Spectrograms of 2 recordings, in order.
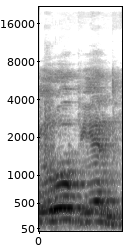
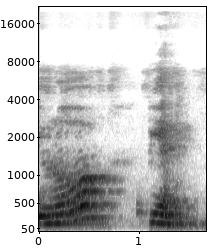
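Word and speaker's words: European: आया हुआ है ई, लेकिन अंग्रेजी में कुछ शब्द ऐसे हैं जहां पर जो है वावल है वो साइलेंट रहते हैं और वो कॉन्सोनेंट्स की तरह बोले जाते हैं। तो जैसे ये लिखा हुआ है यूरोपियन, यहाँ पर ई जरूर है लेकिन इसको लिखा जा रहा है यूरोपियन।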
